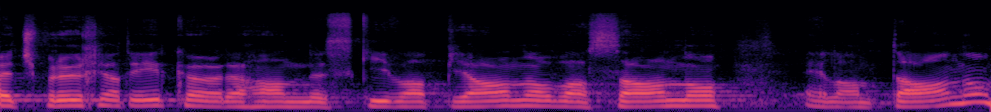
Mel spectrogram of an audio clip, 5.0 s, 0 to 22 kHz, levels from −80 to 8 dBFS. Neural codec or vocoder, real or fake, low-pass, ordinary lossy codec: autoencoder, 48 kHz, 128 numbers a frame, DAC-VAE, trained on Japanese speech; fake; 14.4 kHz; none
